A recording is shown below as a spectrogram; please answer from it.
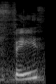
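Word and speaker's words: Faythe: The book is called Faith. It's spelled F A Y T H E.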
